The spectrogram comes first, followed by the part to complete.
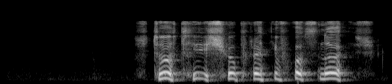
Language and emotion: Russian, positive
